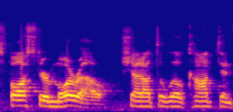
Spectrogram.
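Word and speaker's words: Foster Moreau: for people to pay attention to and it's foster morrow shout out to will compton for the proper pronunciation of that but you know the the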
